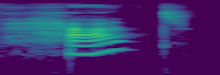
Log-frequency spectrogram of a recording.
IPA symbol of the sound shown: æ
